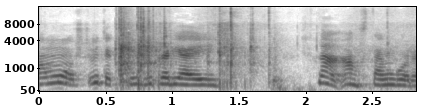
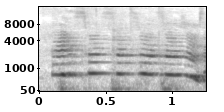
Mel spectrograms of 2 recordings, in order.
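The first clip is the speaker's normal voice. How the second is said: coaxing a puppy. Real, not acted. Urging the puppy up, high coaxing voice. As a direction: urge the dog up in a squeaky high voice.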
